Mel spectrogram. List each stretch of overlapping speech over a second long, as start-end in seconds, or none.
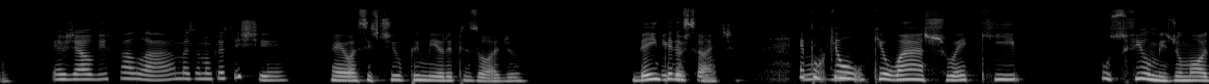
none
